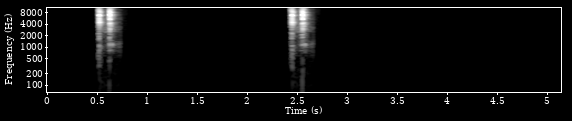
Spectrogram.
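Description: Computer mouse-click sound effect: two crisp double clicks (press and release), about two seconds apart, over dead digital silence.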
